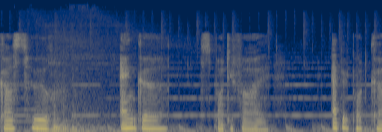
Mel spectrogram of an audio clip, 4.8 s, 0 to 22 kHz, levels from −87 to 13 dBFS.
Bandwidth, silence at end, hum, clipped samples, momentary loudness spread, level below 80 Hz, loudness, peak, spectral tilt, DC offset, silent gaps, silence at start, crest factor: 10.5 kHz; 0 s; none; under 0.1%; 20 LU; -40 dBFS; -23 LUFS; -6 dBFS; -6.5 dB/octave; under 0.1%; none; 0 s; 18 dB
